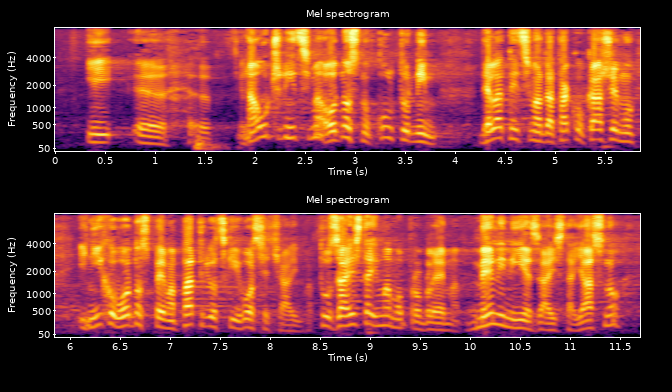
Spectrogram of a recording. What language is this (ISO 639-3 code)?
srp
